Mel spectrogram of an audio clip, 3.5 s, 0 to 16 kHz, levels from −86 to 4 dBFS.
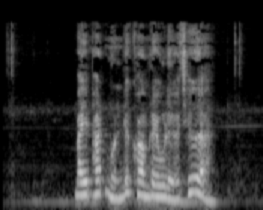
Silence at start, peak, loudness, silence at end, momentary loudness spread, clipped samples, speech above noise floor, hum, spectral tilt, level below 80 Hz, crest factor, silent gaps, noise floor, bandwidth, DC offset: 1 s; -4 dBFS; -20 LUFS; 0.6 s; 17 LU; under 0.1%; 35 dB; none; -4.5 dB/octave; -56 dBFS; 18 dB; none; -55 dBFS; 11.5 kHz; under 0.1%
